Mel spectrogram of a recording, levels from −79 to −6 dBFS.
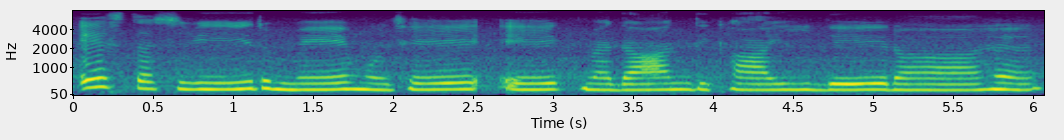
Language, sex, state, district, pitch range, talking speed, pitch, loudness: Hindi, female, Madhya Pradesh, Katni, 210-230 Hz, 100 wpm, 220 Hz, -13 LUFS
